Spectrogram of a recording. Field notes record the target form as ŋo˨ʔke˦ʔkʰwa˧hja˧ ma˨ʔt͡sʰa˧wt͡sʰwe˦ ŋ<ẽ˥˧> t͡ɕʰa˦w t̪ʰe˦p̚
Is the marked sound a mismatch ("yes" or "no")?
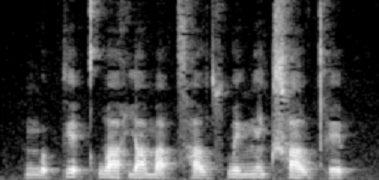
no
